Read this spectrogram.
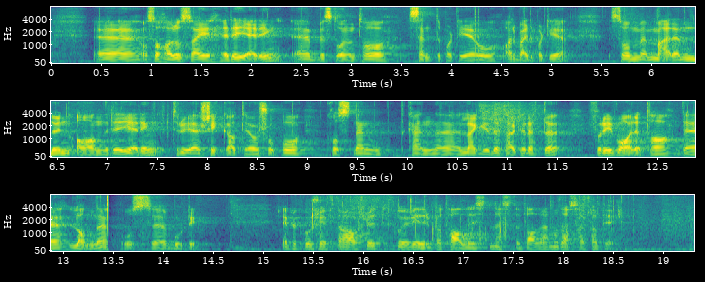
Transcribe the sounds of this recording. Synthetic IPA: ɔ̰sɔɦɑɾhʊsæɪɾɛjeːɾɪŋbəst̪oːənət̪ʰɔsɛnt̪əɾpɑʈiːəɔɑ̰ɾbæɪd̪əpɑʈiːə̰ | sɔmæ̰ɾɛnːʉnːɑːnɾɛjeːɾɪŋt̪ʰɾʉːjæɪæʂɪkːɑt̪ʰɪlɔʂoːpʰɔkʰɔst̪nɛnkʰɑnlɛɡːəd̪ɛt̪ːəhæːʈɪlɾɛt̪ːə | fɔɾɔɪʋɑːɾət̪ʰɑːd̪ɛlɑnːəhʊsbʊʈɪ̰ | ɾɛplɪkʰuːʂɪft̪əɑːʋʂɭʉt̪ːɡoːɾʋɪʋiːd̪əɾəpʰɔt̪ʰɑːllɪst̪n̩nɛst̪ət̪ʰɑːləæmʊd̪ɛsɑkʰʋɑt̪ʰʉ̰ːɾ

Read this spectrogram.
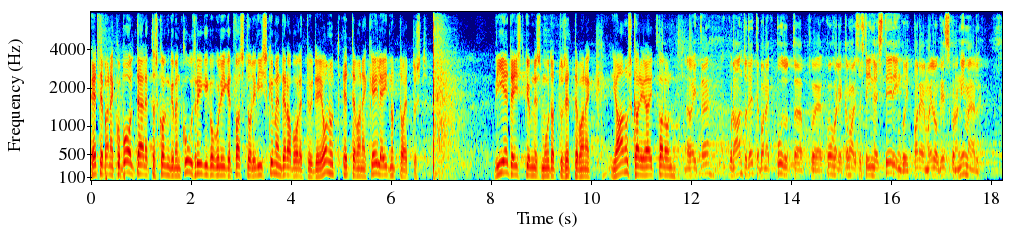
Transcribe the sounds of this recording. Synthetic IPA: e̞t̪ːe̞pɑne̞kːˑupo̞ːlt̪ːæːle̞t̪ːˑɑsko̞lmkymːe̞nd̪̚kuːsriːɡiko̞ɡ̥uliːɡ̥e̞t̪ːˑvɑst̪uo̞liviːskymːe̞nd̪e̞ɾɑpo̞ːle̞t̪ːˑujd̪̥e̞jo̞lnud̪̥e̞t̪ːe̞pɑne̞kːˑe̞jle̞jd̪̥nud̪̥̚t̪ːo̞e̞t̪ːˑust̪ | vije̞d̪e̞jst̪kymne̞smuːd̪̥ɑt̪ːˑuse̞t̪ːe̞pɑne̞kjɑːnuskɑɾilɑjd̪pɑlunɑjt̪æhkunɑɑnt̪ːˑud̪e̞t̪ˑːe̞pɑnekːpuːd̪̥ut̪ːˑɑb̥ko̞ɦɑlikːˑɑmɑlisust̪einve̞st̪e̞ːɾiŋɡujd̪̥̚pɑɾe̞mɑe̞luke̞sko̞nːɑnimel

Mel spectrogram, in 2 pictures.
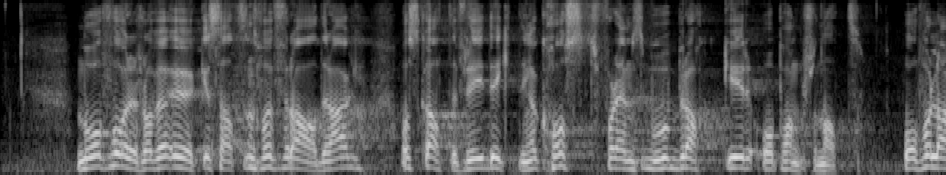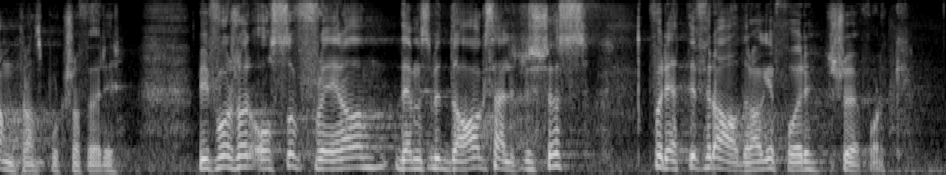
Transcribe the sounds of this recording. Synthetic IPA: noːfoːɾəʂɭoːɾʋɪɔøːkəsɑt̪sən̩fɔɾfɾɑːd̪ɾɑːɡɔskɑt̪ːəfɾyːd̪ɪkt̪nɪŋɑkʰɔst̪fɔɖɛmsɔmbuːɾpʰɔbɾɑkːəɾɔpʰɑŋʂʊnɑ̰ːt̪ | ɔfɔɭɑŋːət̪ʰɾɑnspɔʈʂʊɾfø̰ːɾəɾ | ʋɪfoːɾəʂɭoːɾɔsːɔfɽeːɾəɑd̪ɛmsɔmɪd̪ɑːɡsɛləʈɪʂœsfɔɾɛt̪ːɪfɾɑːd̪ɾɑːɡəfɔɾʂøːfɔ̰lk

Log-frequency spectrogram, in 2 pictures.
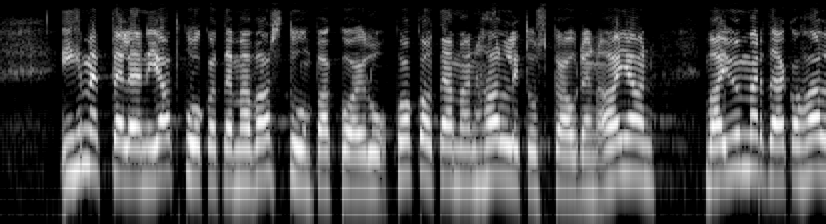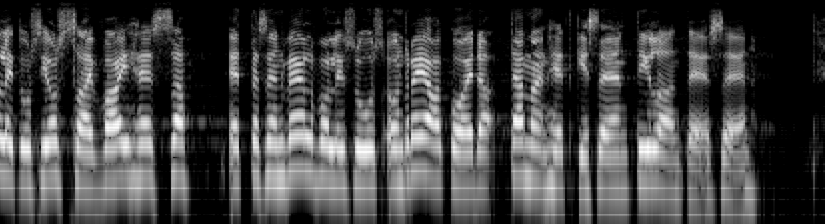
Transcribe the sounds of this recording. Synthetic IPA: ihme̞t̪ːe̞lenjɑt̪kuːkot̪æmæʋɑst̪uːmpɑko̞jluko̞ko̞t̪æmænɦɑlːit̪uskɑwdenɑjɑn | ʋɑjymːært̪æːkøɦɑlːit̪usjo̞sːɑjʋʋɑjɦe̞ːsːɑ | e̞t̪ːæse̞nʋe̞lʋo̞lːisuːso̞nre̞ɑɡo̞jdɑt̪æmænɦe̞t̪kise̞ːnt̪ilɑnt̪e̞̰ːse̞̰ːn

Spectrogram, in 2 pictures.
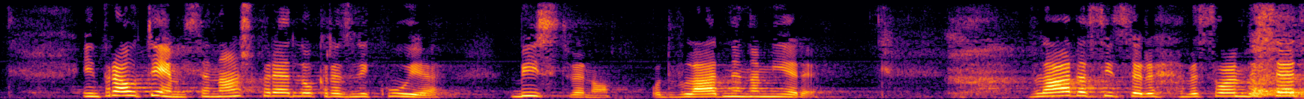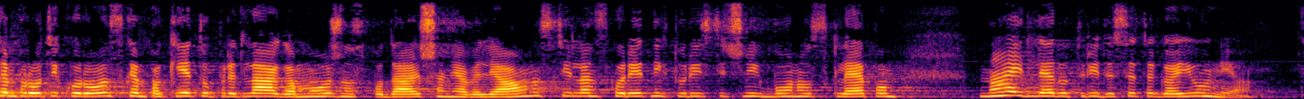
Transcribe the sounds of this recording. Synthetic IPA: inpɾawt̪eːmsɛnaʃpɾɛːd̪lɔkɾazlikuːjɛ | bist̪ʋɛnɔ | ɔd̪wlaːd̪nɛnamjeːɾɛ̰ | ʋwlaːd̪asit̪sɛɾʋəsʋɔːjɛmd̪ɛsɛːt̪ɛmpɾoːt̪ikɔɾoːnskɛmpakeːt̪upɾɛd̪laːɡamoːʒnɔst̪̚pɔd̪aːlʃanjaʋɛljaːwnɔst̪ilanskɔɾeːt̪nixt̪uɾist̪it͡ʃniɣboːnɔwsklɛːpɔm | najd̪lɛd̪ɔt̪ɾid̪ɛsɛt̪ɛɡajuːnija̰

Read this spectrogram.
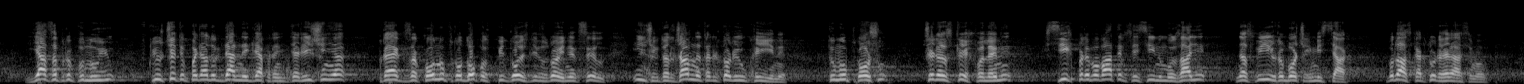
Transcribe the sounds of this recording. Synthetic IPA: jazɐpɾɔpɔnujʊwklʲʊt͡ʃɪt̪ɪwpɔɾʲad̪ɔɡ̚d̪ɛnːɪjdʲlʲɐpɾenʲɐtʲːaɾʲiʃenʲːɐ | pɾɔɛk̚t̪zɐkɔnʊpɾɔd̪ɔpʊsk̚pʲid̪ɾɔzʲdʲilʲiwzbɾɔjɪnɪxsɪlˠ | inʃɪɣd̪erʒɑwnɐt̪eɾɪt̪ɔɾʲijiukɾɐjinɪ | t̪ɔmupɾɔʃʊ | t͡ʃɛɾezt̪ɾɪxʋɪlˠɪnɪ | w̥sʲixpeɾebʊʋɑt̪ɪwsesʲijnɔmʊzɑlʲi | nɐsʋɔjixɾɔbɔt͡ʃɪxmʲisʲt͡sʲa̰x | bɔd̪lˠɑskɐrt̪urɦeɾɑsʲimɔw

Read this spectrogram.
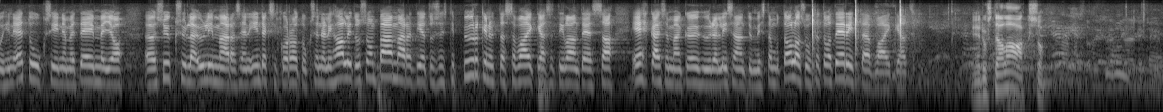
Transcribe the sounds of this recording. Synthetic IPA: uihine̞t̪uːksiːnjɑmet̪eimːejo | syksylːæylimæːɾæseninde̞ksikoɾot̪ukseneliɦɑlːit̪usompæːmæːɾæt̪iet̪osest̪ippyrkinyt̪t̪æsːæʋɑikeɑsːɑt̪ilɑnt̪e̞ːsːɑ | e̞hkæisemæːŋkøyɦyːdelːisæːnt̪ymist̪æmut̪ːɑo̞losuht̪eːt̪oʋɑt̪e̞ɾit̪ːæiʋʋɑikeɑt̪ | ḛdust̪ɑjɑlɑːkso

